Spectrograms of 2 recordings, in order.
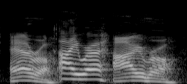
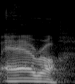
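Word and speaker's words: Aira: Me and Alice are going to do a couple more videos about Envision and Ira. I always used to pronounce it wrong. Yeah, I always pronouncing it wrong. So Ira. Ira.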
